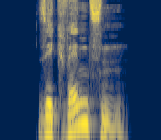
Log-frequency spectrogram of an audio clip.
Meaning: plural of Sequenz
- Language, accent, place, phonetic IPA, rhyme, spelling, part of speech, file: German, Germany, Berlin, [zeˈkvɛnt͡sn̩], -ɛnt͡sn̩, Sequenzen, noun, De-Sequenzen.ogg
